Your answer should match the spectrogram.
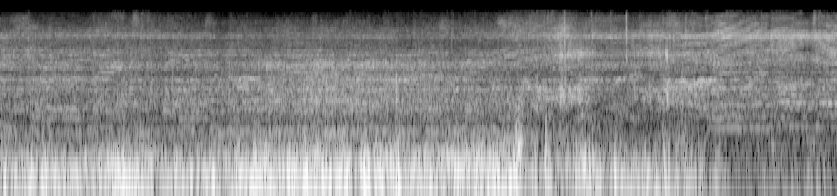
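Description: Wind buffeting and tyre rumble on a helmet-mounted camera as a mountain bike runs down a dirt trail, cut off about four seconds in by a few knocks as the rider falls and the bike comes to rest on the ground.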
